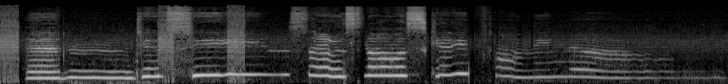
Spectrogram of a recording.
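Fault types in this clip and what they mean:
Computer activity noise: Processor or graphics load shifts the audio ground. A buzz pulsing at roughly 100 Hz runs throughout, around 15 dB below the sound.
Repeated packet loss (robotic sound): From 3.25 to 5.35 s, lost packets are patched by repeating sound. This leaves choppy, robotic audio with gaps up to 40 ms.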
